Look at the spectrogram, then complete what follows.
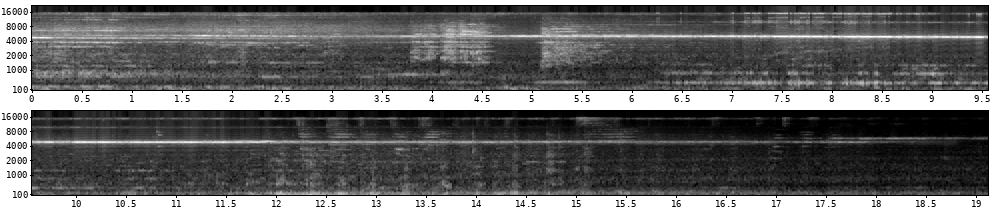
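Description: Freight train cars rolling past on a curve, their wheels squealing against the rail in one long, high, steady tone that fades away near the end. There are two sharp knocks about four and five seconds in, and a low rumble swells around twelve seconds in as the trailing locomotive goes by.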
